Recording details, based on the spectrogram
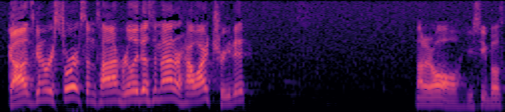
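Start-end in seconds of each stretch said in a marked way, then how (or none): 0.1-2.5 higher, louder mock-careless shrug; lazy excuse. Preacher voicing careless believers, mock-casual. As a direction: play the lazy excuse-maker. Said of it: "kick your feet back and say".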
